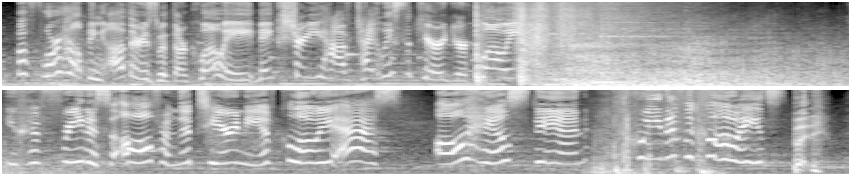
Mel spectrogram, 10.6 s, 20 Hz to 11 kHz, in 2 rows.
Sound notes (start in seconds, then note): 3.0 portal humming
